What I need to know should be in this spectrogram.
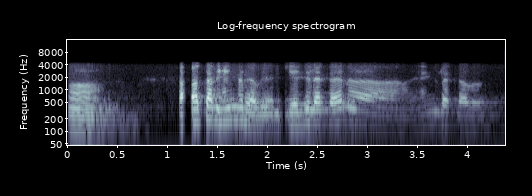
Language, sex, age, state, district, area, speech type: Kannada, male, 45-60, Karnataka, Gulbarga, urban, conversation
